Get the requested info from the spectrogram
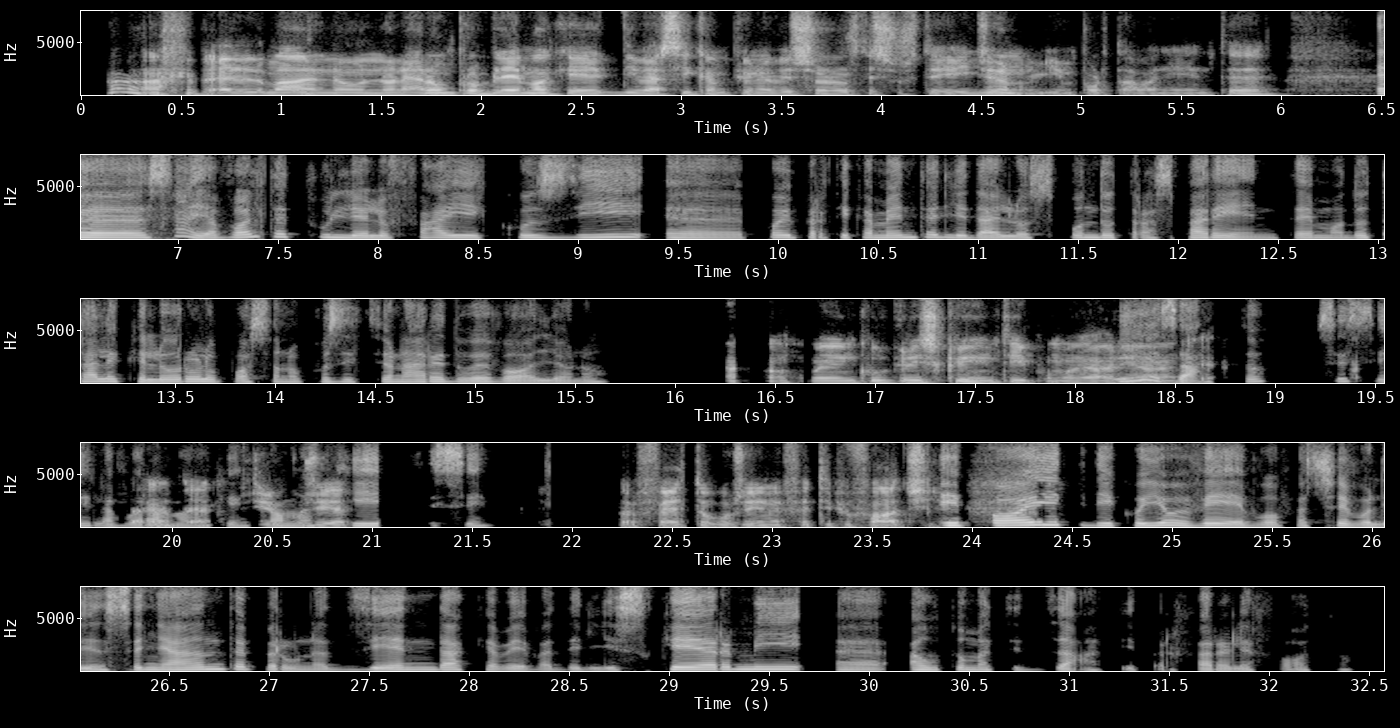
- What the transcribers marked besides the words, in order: unintelligible speech; in English: "screen"; other background noise; in English: "chroma key"
- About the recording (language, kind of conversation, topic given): Italian, podcast, Come descriveresti la tua identità professionale, cioè chi sei sul lavoro?
- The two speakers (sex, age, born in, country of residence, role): female, 45-49, Italy, United States, guest; male, 30-34, Italy, Italy, host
